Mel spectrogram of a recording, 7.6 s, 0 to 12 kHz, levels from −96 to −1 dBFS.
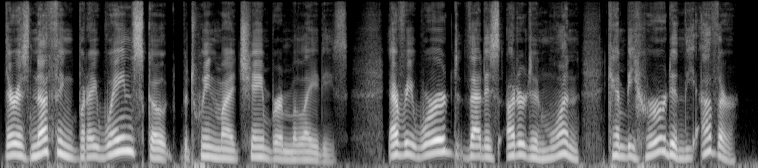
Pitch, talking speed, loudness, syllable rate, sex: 160 Hz, 190 wpm, -20 LUFS, 5.6 syllables/s, male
